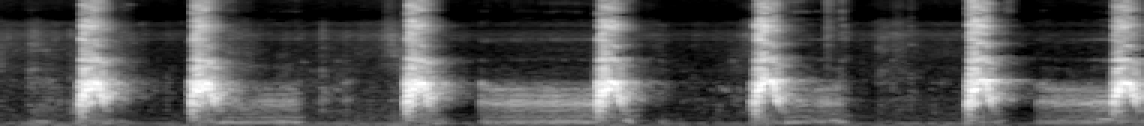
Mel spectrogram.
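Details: A dog barking loudly at a bag: seven sharp, harsh barks roughly one per second, each followed by a low rumbling growl between barks.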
